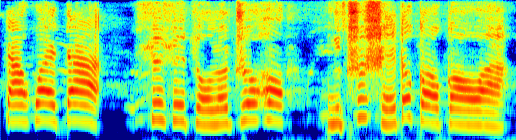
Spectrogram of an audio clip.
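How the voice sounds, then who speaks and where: A woman voicing a sweet, clingy little girl in an animated drama, talking in cutesy baby talk and calling herself by name. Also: extremely high pitch, slow, heavily acted. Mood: coaxing.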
